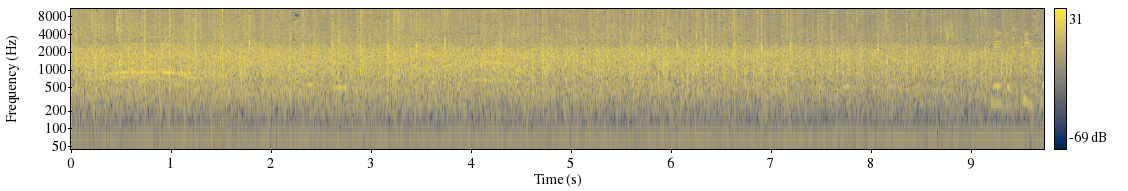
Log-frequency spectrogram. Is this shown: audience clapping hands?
yes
